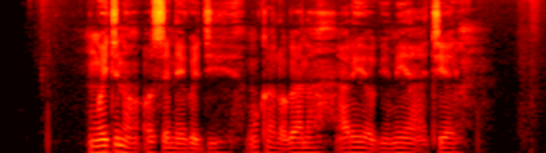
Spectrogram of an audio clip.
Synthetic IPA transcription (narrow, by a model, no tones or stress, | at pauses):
ŋʷed͡ʒinɔʔɔseneɡod͡ʒimʊkalɔɡanaaɾɪjɔɡimijaat͡ʃiel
